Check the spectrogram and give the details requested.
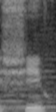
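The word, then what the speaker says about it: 四: तो दरअसल जापान में 4 नंबर को अशुभ माना जाता है, क्योंकि 4 का प्रोनाउंसिएशन जापानीज में शी होता है, जिसका मतलब डेथ भी होता है।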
